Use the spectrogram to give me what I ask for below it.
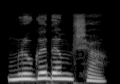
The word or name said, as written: ಮೃಗದಂಶ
